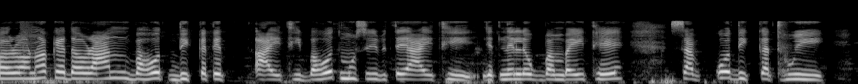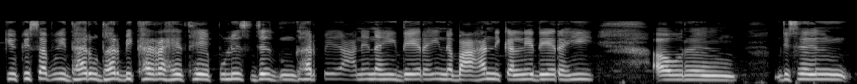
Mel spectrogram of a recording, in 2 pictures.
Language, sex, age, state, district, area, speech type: Hindi, female, 45-60, Uttar Pradesh, Jaunpur, rural, spontaneous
